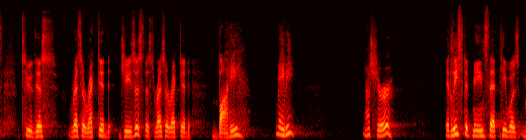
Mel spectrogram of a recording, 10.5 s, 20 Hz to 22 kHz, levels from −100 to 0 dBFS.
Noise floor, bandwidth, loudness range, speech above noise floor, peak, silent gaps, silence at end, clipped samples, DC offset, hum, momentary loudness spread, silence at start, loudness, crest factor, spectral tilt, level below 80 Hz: under -90 dBFS; 16 kHz; 4 LU; over 46 dB; -26 dBFS; none; 0 s; under 0.1%; under 0.1%; none; 10 LU; 0 s; -45 LUFS; 20 dB; -5.5 dB/octave; -88 dBFS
